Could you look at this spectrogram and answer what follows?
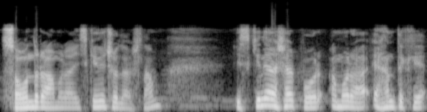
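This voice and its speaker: A man's voice: high voice, fairly even intonation, quick pace, no echo, highs cut off. A man narrating a how-to video as a tech host, in repetitive, instructional step-by-step phrasing.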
